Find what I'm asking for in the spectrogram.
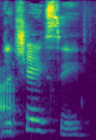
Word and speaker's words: Lucchese: Lucchese. – Lucchese? Lucchese. – Oh, it's CC. I knew that. – Double C is a hard C. – Double C is a K.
